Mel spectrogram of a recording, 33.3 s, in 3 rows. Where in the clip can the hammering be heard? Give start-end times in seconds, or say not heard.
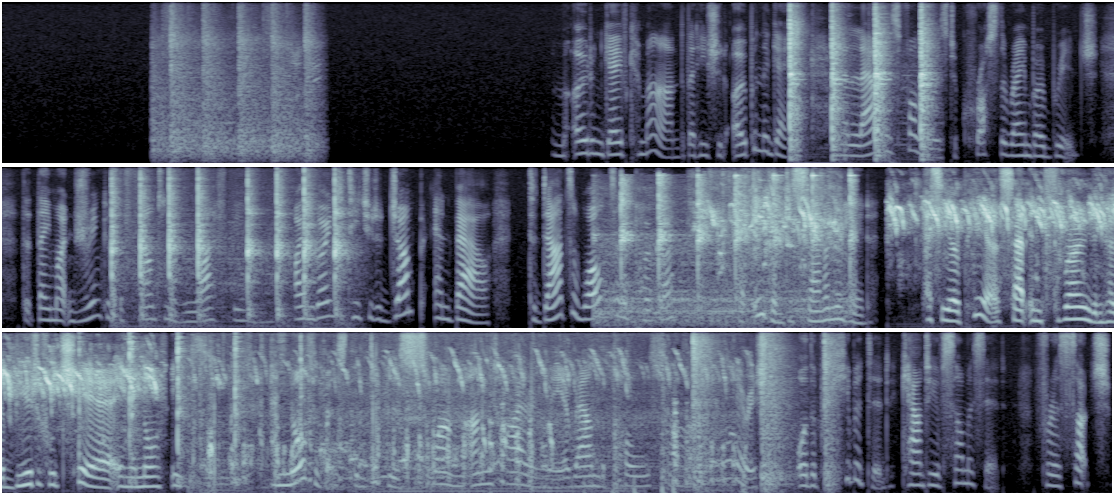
1.4-3.2, 7.8-9.3, 12.2-14.7, 17.0-19.7, 23.0-24.7, 29.1-30.6.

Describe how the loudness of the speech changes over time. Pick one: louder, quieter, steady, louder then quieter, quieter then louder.
louder then quieter.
